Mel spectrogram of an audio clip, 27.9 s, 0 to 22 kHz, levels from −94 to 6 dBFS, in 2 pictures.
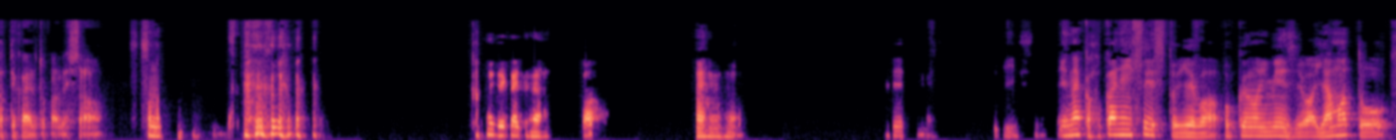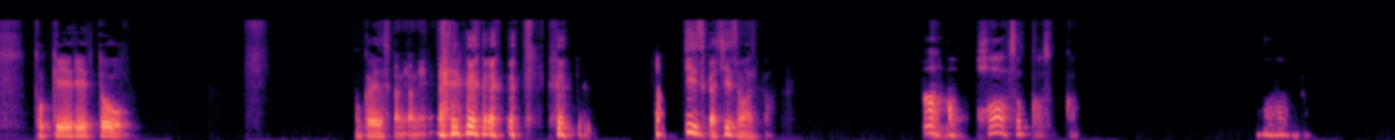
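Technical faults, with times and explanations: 14.70 s and 18.00 s, repeated frames: a 139 ms block plays twice in a row, fitting a three-frame run resent, so it sounds like an exact-copy stutter rather than a fading echo.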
